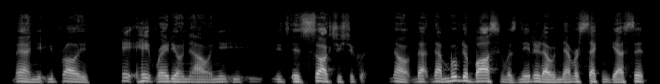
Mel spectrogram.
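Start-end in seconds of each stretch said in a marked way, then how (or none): none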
